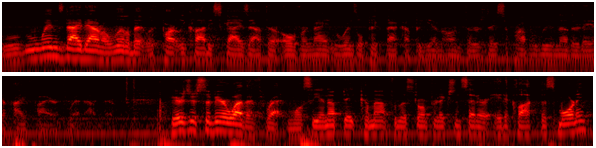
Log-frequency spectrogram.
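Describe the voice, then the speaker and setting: Hoarse male TV meteorologist, very deep voice, faint hum behind. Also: fast, a bit bright. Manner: explains maps step by step, repeats points. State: hoarse, losing his voice. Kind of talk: morning weather forecast.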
